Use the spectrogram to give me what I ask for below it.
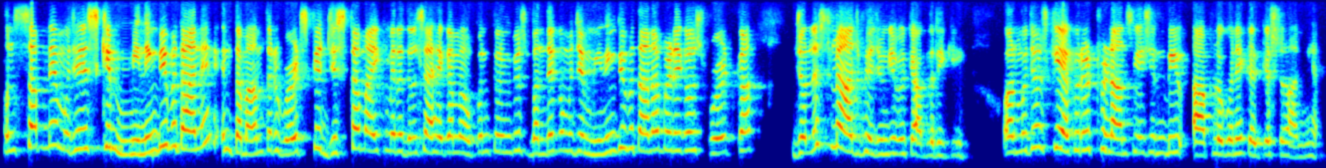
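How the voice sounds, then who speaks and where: A woman teaching a spoken English class online, mixing English into Urdu and drawing out her English sentences slowly. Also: high-pitched, dull audio. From Pakistan. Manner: mixes English into Urdu, slow drawn-out English sentences.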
